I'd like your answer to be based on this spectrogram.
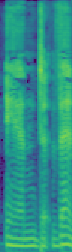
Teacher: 我们把 and 弱读成 n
